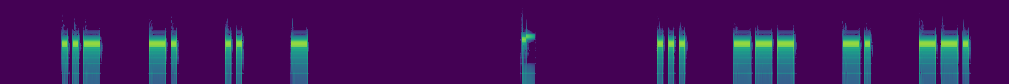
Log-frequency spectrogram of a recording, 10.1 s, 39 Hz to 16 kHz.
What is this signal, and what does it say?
Morse code, heard as a keyed tone, about 21 wpm, spaced as for 12 wpm, 700 Hz. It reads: UNIT SONG
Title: 3x Character Spacing - Top 500 Words - 22wpm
